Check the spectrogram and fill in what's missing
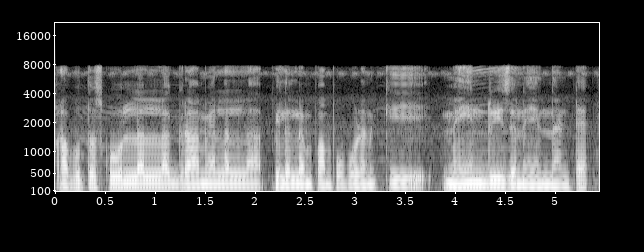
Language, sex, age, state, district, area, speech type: Telugu, male, 18-30, Telangana, Mancherial, rural, spontaneous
